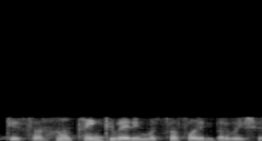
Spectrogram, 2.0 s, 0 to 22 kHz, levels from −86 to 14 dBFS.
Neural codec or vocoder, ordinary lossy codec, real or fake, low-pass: codec, 44.1 kHz, 7.8 kbps, Pupu-Codec; none; fake; 3.6 kHz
